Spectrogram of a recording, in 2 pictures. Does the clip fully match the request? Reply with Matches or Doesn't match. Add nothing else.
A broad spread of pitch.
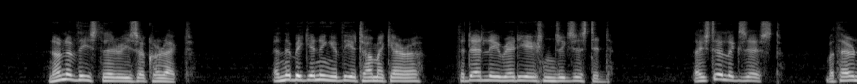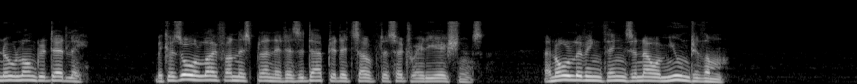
Doesn't match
